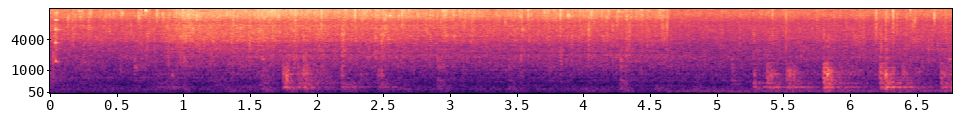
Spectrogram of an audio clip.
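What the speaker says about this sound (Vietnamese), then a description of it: "tiếp tục mình cho hành tím với lại tỏi băm vô luôn nha" Sliced shallots and minced garlic fry in hot oil with a steady, bright sizzle. Occasional soft scrapes of stirring sound near the end, with no talking.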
